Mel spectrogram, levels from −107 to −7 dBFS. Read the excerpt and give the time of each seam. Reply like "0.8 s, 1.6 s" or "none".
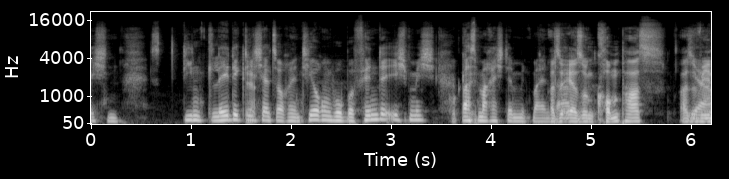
none

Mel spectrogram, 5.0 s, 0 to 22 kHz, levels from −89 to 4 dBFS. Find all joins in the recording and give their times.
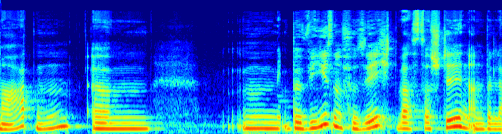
2.8 s, 3.9 s

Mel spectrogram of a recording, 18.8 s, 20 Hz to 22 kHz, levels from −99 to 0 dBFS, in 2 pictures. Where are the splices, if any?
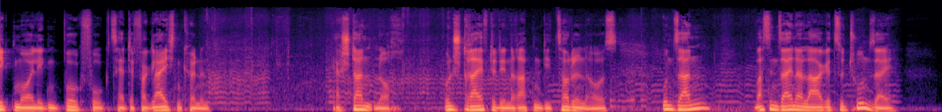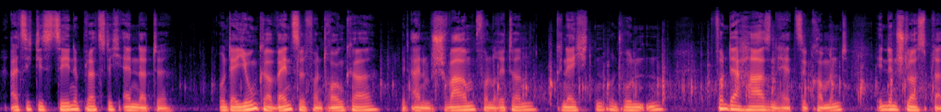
none

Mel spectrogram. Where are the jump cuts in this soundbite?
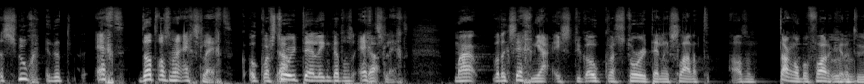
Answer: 1.3 s, 5.3 s

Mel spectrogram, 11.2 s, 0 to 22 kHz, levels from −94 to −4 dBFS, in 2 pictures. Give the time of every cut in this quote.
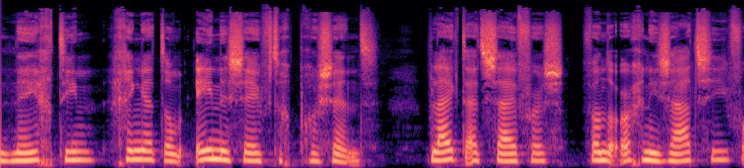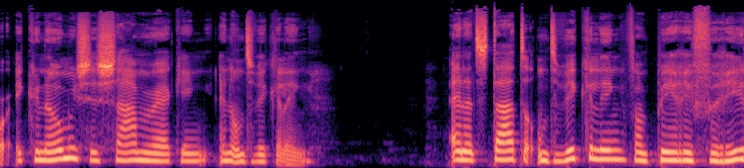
8.8 s

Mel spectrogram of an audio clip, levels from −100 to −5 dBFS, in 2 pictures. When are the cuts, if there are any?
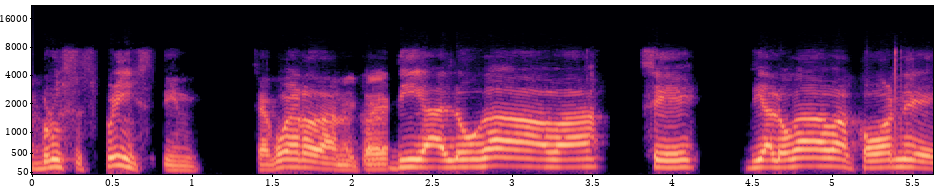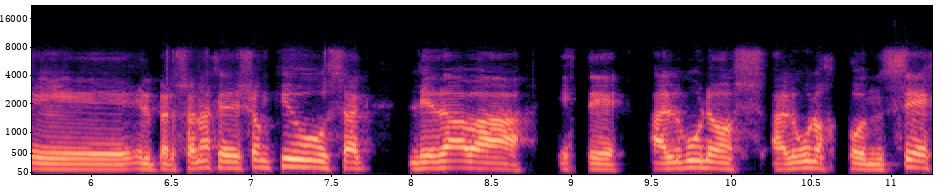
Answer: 2.2 s

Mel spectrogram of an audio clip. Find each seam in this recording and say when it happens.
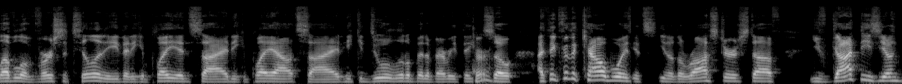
4.7 s, 6.3 s

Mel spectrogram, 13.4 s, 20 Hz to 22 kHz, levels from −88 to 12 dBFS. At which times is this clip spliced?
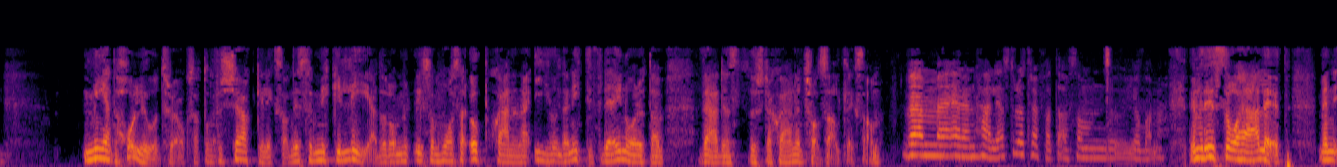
8.9 s, 11.7 s

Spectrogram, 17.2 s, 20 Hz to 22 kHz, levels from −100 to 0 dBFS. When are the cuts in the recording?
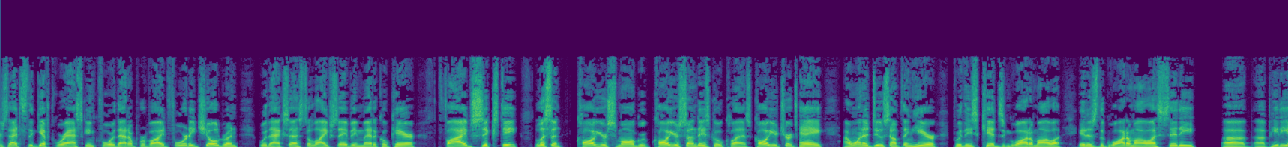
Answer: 7.6 s, 10.7 s

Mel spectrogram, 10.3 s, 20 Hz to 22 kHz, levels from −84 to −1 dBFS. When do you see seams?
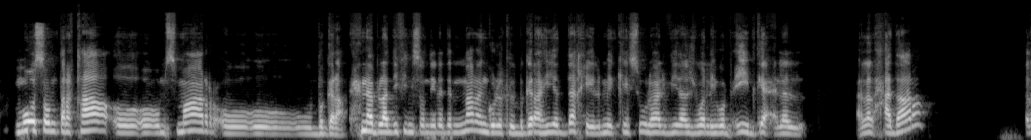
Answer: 3.5 s

